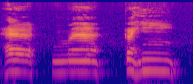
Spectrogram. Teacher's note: मैं कहीं नाक और मुंह दोनों से नी ये इस तरीके की जो होती है ये अनुनासिक होता है। यानी कि सांस व हवा जिसे कहते हैं हवा मुंह और नाक दोनों से निकलती है बाहर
